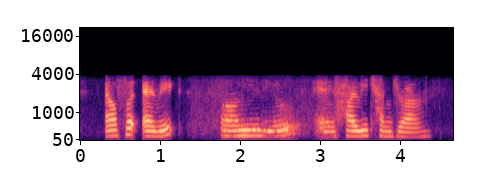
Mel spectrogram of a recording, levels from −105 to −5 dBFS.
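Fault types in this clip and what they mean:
G.729 codec: The speech is rebuilt from a vocal tract filter, a pitch predictor and a few pulses per frame. Nothing passes below 200 Hz or above 3.5 kHz. The result sounds plainly rough and synthetic, which fits an 8 kbit/s G.729A coder.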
